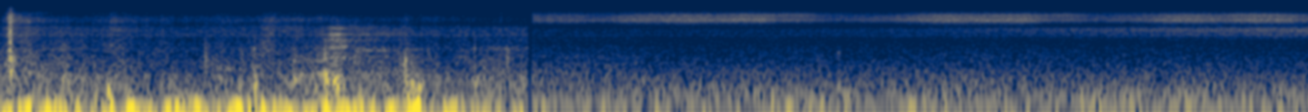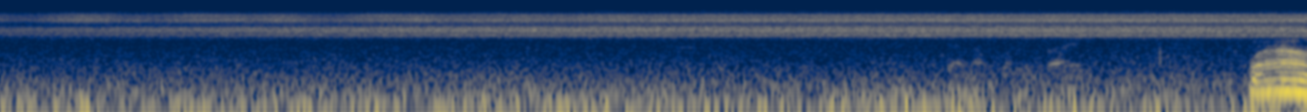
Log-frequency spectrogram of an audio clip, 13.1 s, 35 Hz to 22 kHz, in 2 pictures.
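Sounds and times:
insects droning: 0.0 - 13.0
lower insect drone: 2.6 - 13.0.

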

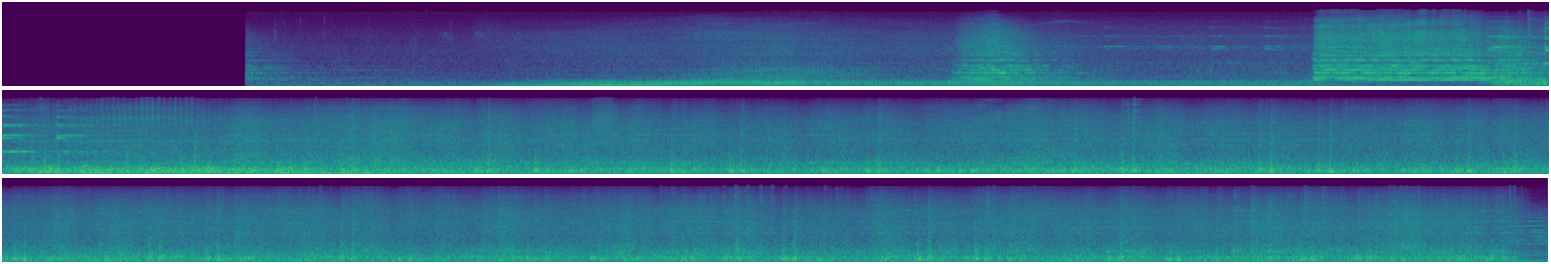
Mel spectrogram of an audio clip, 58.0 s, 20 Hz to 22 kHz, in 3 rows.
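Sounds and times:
diesel train horn: 3.1 - 5.1, 11.9 - 13.8, 16.4 - 20.6, 57.4 - 58.0
rail cars rumbling and clattering: 3.1 - 58.0
locomotive engine approaching: 4.1 - 16.5, 18.4 - 57.6.

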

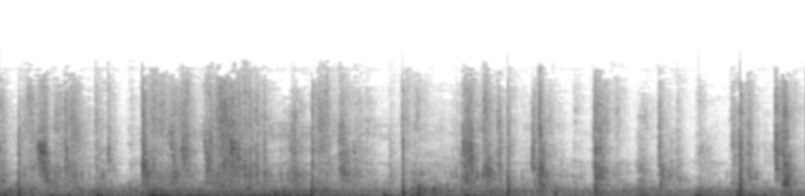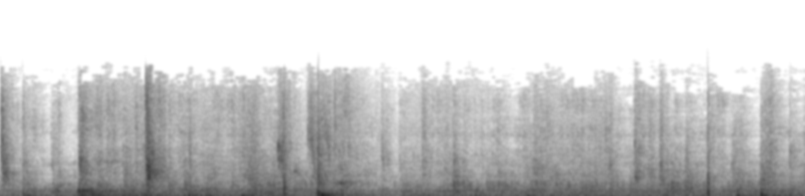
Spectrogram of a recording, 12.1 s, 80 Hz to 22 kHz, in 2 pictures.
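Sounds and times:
paddles striking ball: 0.0 - 9.0.

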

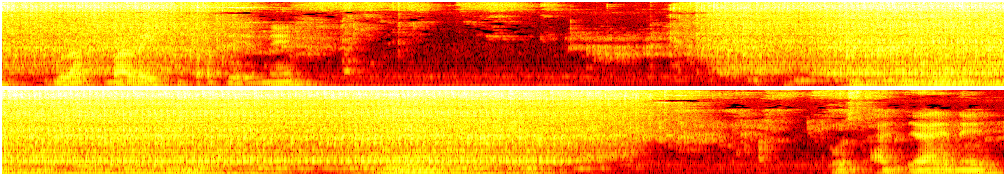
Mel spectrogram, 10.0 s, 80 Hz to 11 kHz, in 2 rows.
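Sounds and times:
industrial sewing machine stitching: 0.0 - 1.3, 3.3 - 8.6
low motor hum: 4.1 - 8.2.

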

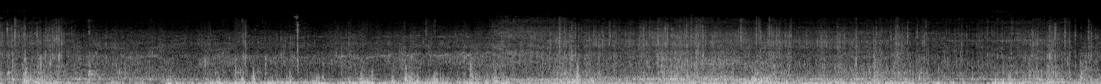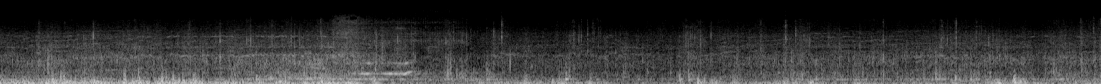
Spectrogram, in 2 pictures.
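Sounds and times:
bike rattling over dirt trail: 0.0 - 22.0
wind buffeting microphone: 0.0 - 22.0
short squeal: 13.3 - 15.4.

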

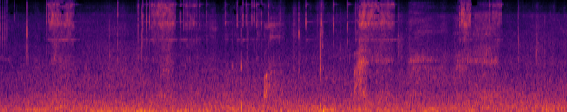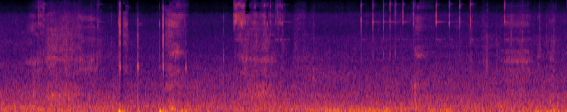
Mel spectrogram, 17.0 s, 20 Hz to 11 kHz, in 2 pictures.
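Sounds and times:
fishing reel clicks: 0.0 - 1.2, 1.8 - 6.0, 6.9 - 7.6, 12.0 - 12.9, 13.9 - 16.4
sharp knocks on fishing reel: 0.0 - 1.2, 2.1 - 6.0, 6.9 - 7.6, 13.9 - 16.3
steady low rumble: 0.0 - 17.0.

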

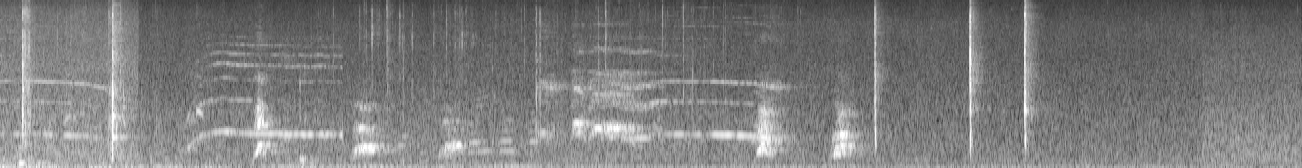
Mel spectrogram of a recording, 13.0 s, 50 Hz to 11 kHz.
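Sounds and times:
dog whining: 0.0 - 4.6
dog yelping: 0.0 - 4.7, 7.2 - 8.7.

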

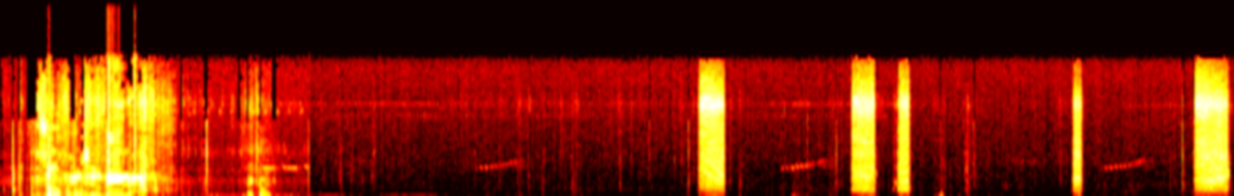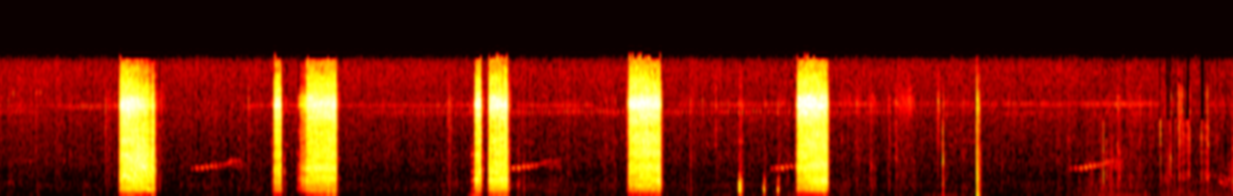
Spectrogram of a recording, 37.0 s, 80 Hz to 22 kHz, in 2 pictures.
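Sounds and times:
cordless drill bursts: 10.5 - 10.9, 12.8 - 13.6, 17.9 - 18.4, 20.3 - 20.9, 22.6 - 23.6, 25.6 - 26.2, 27.9 - 28.4, 30.4 - 31.0.

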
